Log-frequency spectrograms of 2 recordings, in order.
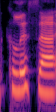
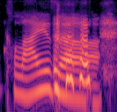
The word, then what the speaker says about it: Clisa: First of all, I want to apologize because I mispronounced your name from Clisa. It's supposed to be Cliza.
